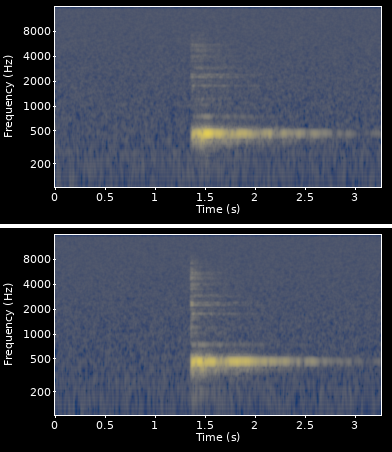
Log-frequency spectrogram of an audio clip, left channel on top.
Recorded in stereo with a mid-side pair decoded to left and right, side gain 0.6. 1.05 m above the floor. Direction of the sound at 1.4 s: 65° right.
